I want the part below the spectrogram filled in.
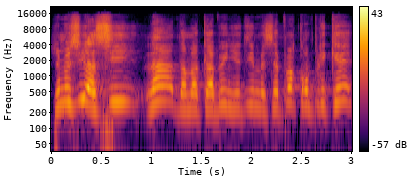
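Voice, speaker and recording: High-voiced man preaching in a reverberant hall. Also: a little fast. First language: non-French mother tongue. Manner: emphatic, repetitive, rhetorical questions. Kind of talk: testimony preaching to an audience.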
